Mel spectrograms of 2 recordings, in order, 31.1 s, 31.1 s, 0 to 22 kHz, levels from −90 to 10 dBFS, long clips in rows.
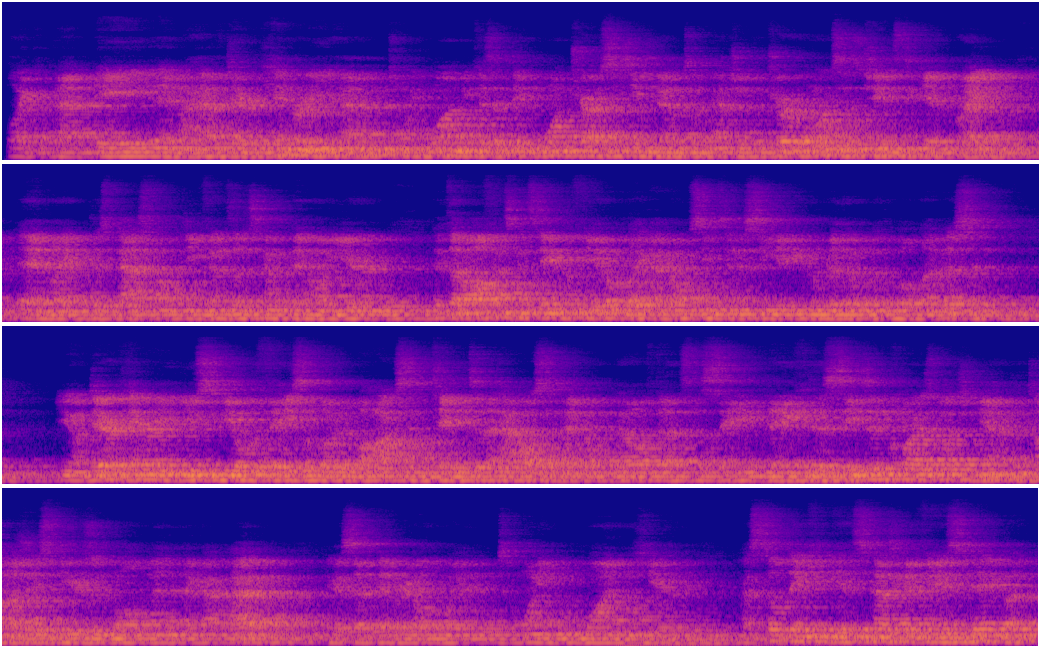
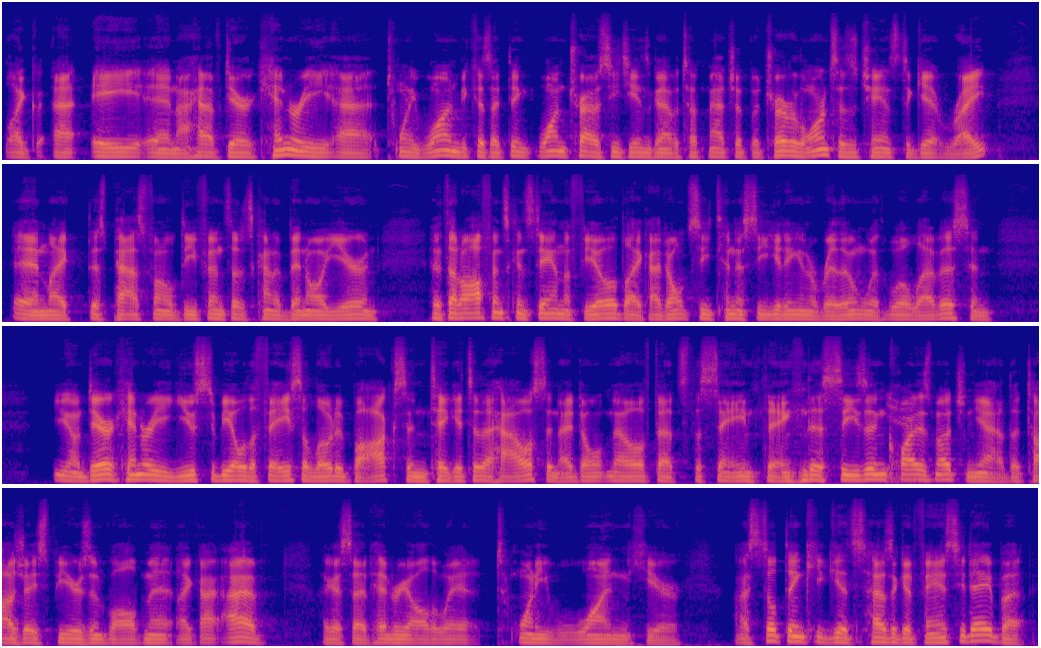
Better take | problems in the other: second | off-mic speech; far // room echo; strong; dies away in 3 s

